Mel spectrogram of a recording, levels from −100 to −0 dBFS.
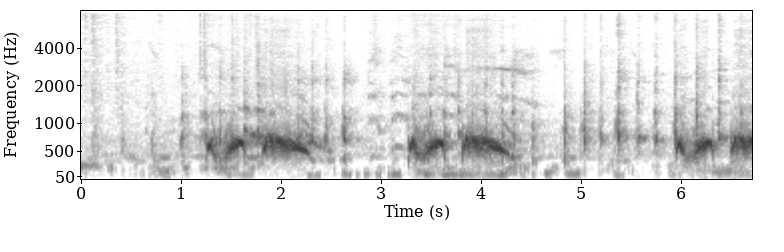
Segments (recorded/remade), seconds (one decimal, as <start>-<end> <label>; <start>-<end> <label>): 0.0-1.2 recorded; 1.2-5.2 remade; 5.2-6.7 recorded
